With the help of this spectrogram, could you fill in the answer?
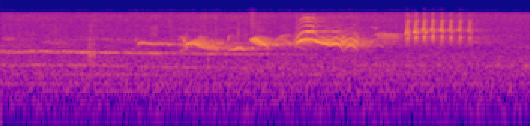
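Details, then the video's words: Common blackbird singing in the morning: a mellow, fluting warbled phrase that rises and falls, ending in a squeaky, rapidly pulsed twitter, with a faint steady hum and outdoor background noise. "ΤΟ ΤΡΑΓΟΥΔΙ ΤΟΥ ΚΟΤΣΥΦΑ"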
